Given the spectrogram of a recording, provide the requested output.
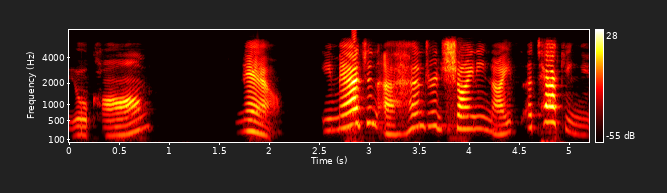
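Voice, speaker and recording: A woman performs a put-on character voice, high in pitch and with very wide pitch swings. She delivers it at a fairly slow pace. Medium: read story. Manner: stammering, squeaky when scared.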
